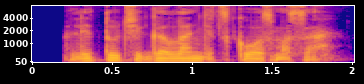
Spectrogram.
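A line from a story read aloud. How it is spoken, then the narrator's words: Grim joking. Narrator (Russian): мрачно пошутил Джек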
